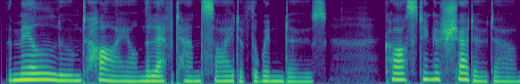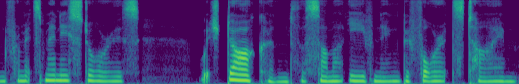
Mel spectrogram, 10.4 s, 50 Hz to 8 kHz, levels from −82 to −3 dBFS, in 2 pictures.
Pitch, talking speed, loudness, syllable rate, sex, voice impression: 175 Hz, 160 wpm, -22 LUFS, 4.6 syllables/s, female, feminine, adult-like, slightly powerful, soft, slightly muffled, slightly raspy, friendly, unique, lively, slightly kind, slightly intense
